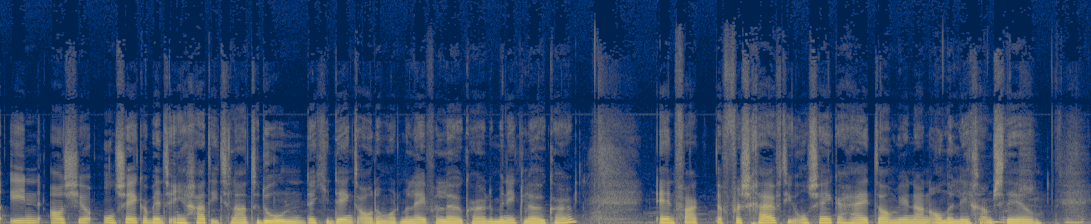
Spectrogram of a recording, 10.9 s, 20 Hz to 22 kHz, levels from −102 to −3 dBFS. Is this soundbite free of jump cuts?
no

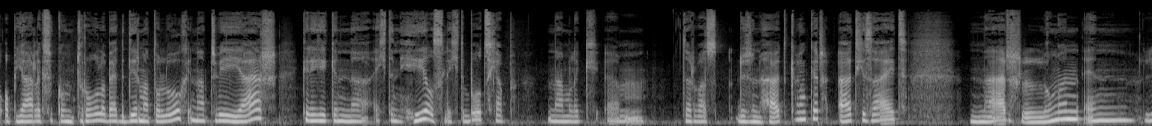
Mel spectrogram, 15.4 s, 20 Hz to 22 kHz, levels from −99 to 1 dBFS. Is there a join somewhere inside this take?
no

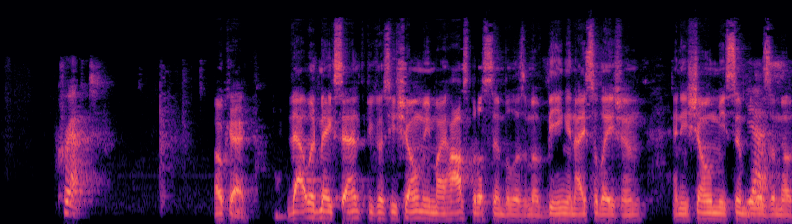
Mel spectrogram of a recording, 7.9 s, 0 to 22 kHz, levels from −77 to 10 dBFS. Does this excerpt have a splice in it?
no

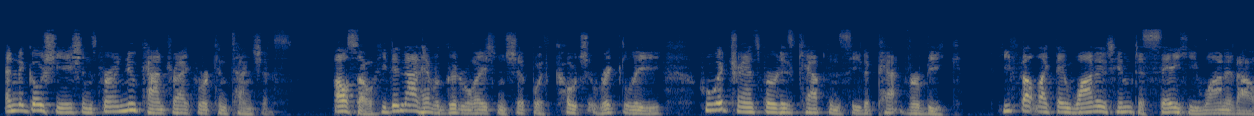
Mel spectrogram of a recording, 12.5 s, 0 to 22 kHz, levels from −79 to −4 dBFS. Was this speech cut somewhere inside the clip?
yes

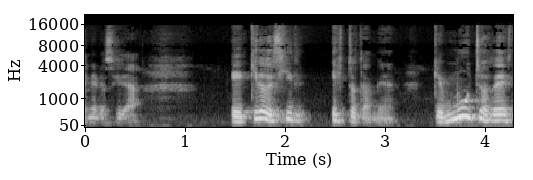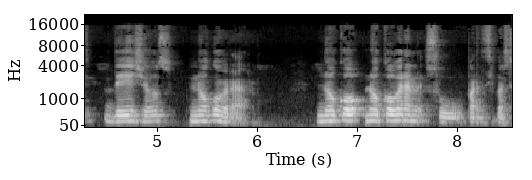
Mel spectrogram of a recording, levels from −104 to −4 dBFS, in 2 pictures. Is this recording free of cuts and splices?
yes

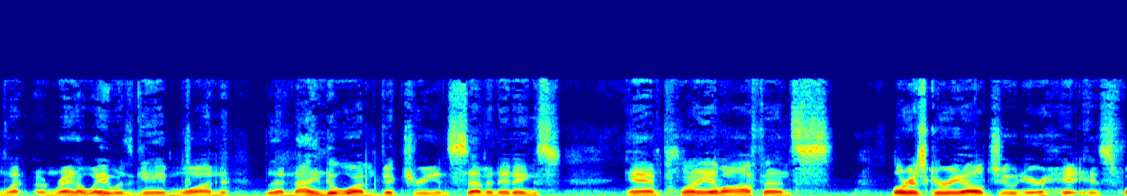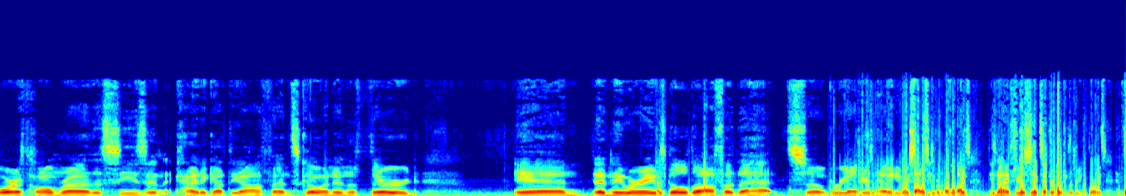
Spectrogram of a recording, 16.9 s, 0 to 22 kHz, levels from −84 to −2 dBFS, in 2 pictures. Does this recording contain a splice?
yes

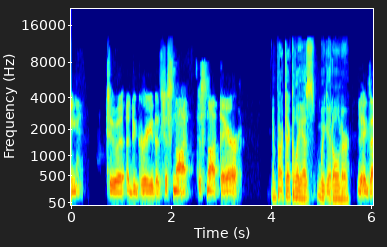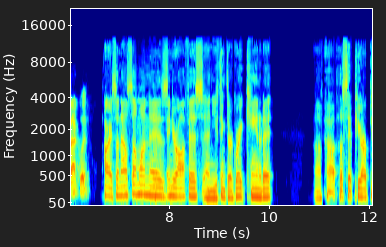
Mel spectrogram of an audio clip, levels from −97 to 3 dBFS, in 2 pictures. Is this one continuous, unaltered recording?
no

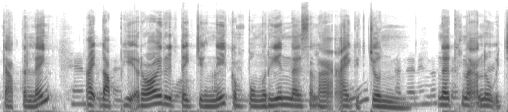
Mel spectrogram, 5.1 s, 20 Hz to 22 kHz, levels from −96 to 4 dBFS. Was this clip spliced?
no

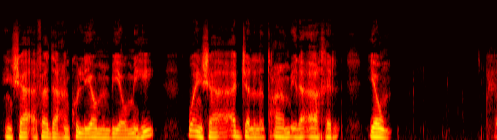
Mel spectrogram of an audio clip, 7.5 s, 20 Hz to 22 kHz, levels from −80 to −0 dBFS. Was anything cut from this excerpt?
no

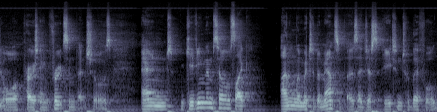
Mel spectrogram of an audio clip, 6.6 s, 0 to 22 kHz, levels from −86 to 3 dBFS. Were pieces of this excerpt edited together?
no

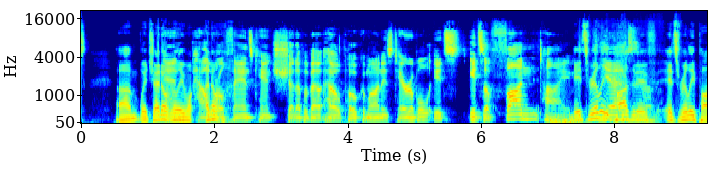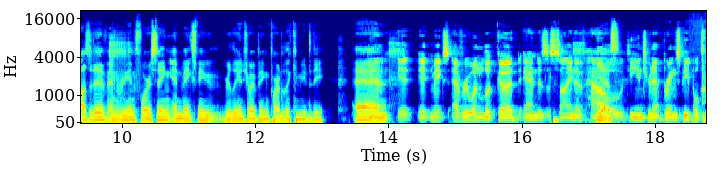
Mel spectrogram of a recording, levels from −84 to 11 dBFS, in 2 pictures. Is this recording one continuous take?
yes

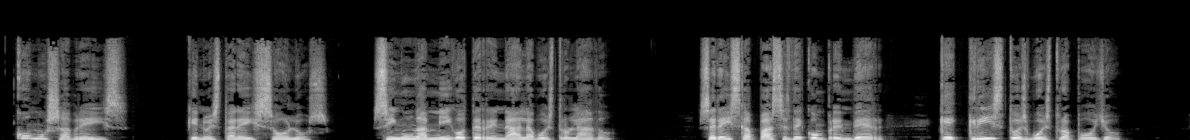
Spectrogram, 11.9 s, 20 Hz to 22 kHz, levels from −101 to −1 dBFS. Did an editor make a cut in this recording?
yes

